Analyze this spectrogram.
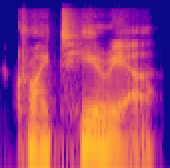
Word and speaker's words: criteria: Many speakers struggle with the final unstressed vowels. Remember that this word has an important stress pattern starting on the second syllable. It is not a single stressed unit. It's built around three smaller vowel sounds.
